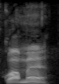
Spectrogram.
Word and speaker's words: Κουαμέ: που είδα πρώτα απ' όλα ο καινούριος Κουαμέ. Το λέω το καλά. Εκεί τονίζεται. – Κουαμέ, ναι.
